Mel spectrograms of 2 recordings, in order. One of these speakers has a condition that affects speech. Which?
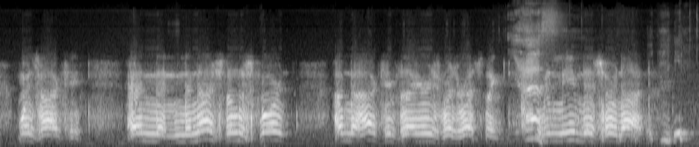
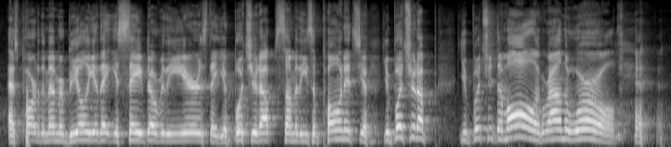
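The first: throat cancer; survivor.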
